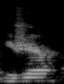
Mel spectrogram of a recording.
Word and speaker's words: Niger: It may be, it may not be Niger, uh, Niger. I believe is actually the correct pronunciation, but it may not be Niger right now.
